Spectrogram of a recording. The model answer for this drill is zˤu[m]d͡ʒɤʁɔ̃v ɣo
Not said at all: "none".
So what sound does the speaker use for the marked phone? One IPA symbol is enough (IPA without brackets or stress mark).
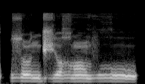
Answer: n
